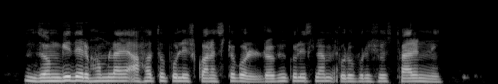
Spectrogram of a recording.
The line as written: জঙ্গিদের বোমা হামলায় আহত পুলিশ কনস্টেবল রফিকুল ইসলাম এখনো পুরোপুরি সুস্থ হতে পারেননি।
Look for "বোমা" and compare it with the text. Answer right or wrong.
wrong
